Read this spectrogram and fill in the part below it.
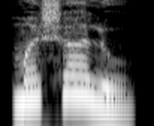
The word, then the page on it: ಮಸಲಾ: kannada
